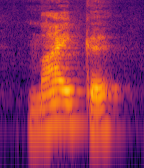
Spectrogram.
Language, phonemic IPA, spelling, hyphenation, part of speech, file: Dutch, /ˈmaːi̯.kə/, Maaike, Maai‧ke, proper noun, Nl-Maaike.ogg
- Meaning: a female given name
